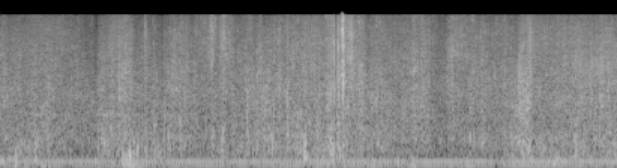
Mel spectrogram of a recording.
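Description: Maize stalks and leaves rustling as someone pushes through a cornfield on foot, with footsteps and a few sharper crackles of leaves.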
